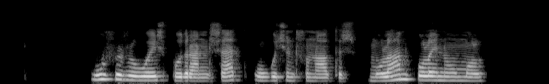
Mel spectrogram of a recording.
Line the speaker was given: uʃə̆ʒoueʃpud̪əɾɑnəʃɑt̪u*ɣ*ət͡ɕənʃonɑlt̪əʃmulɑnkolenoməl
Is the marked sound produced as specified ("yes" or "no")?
yes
